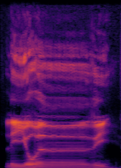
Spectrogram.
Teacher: tidak dimasukkan tapi disamarkan nunnya kepada huruf setelahnya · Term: ikhfa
